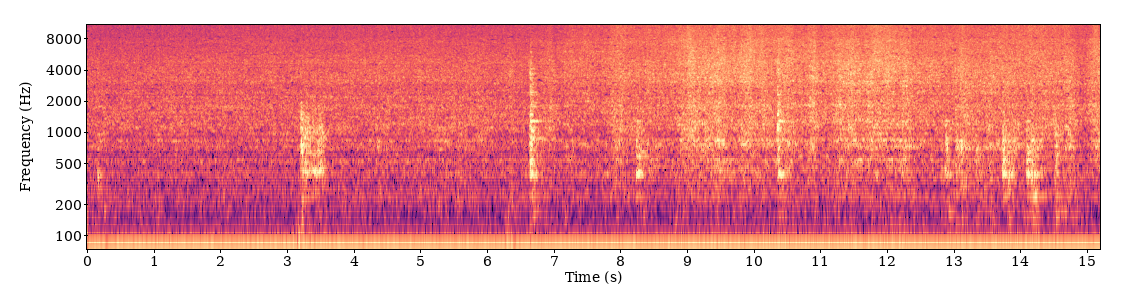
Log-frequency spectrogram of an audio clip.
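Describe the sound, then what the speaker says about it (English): Food sautes in a pan on the stove for large-family scratch-made freezer meals, giving a steady soft sizzling hiss with occasional stirring clinks and scrapes, fairly quiet and without talk. "Those are sauteing nice."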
